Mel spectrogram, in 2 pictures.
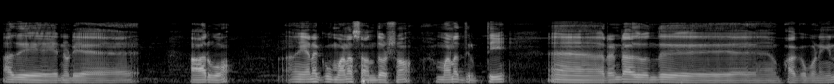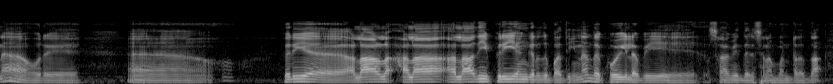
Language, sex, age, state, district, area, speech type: Tamil, male, 60+, Tamil Nadu, Sivaganga, urban, spontaneous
